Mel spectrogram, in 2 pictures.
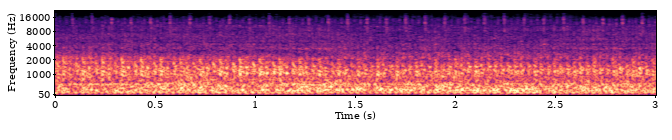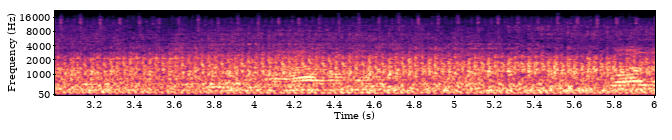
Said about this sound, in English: Hydraulics are working again.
